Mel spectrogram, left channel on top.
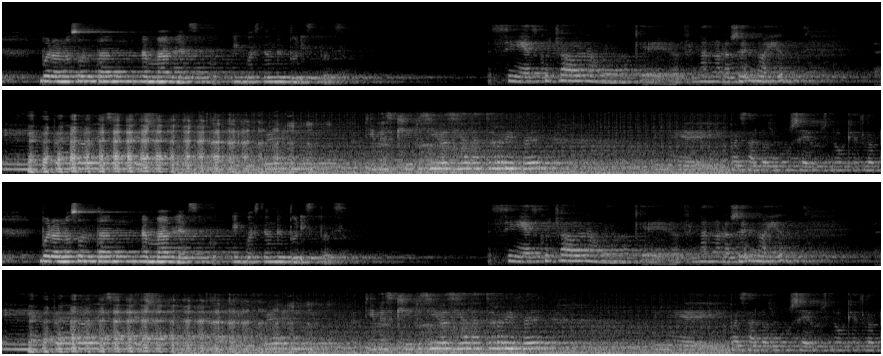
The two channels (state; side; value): normal; both; correlation 0.84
